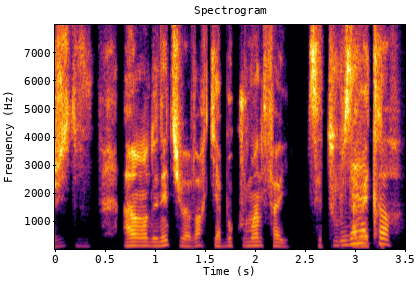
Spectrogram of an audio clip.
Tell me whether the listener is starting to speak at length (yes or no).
yes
